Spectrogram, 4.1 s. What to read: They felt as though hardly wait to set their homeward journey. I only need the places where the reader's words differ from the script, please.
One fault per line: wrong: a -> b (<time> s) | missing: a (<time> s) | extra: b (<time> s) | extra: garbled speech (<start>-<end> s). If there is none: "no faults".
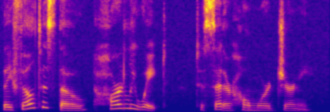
no faults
